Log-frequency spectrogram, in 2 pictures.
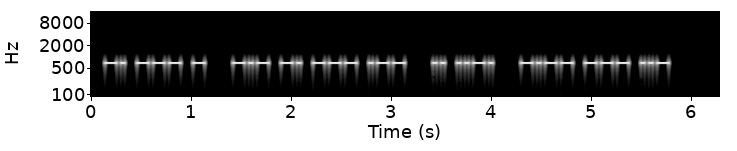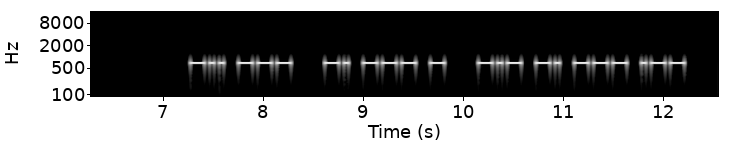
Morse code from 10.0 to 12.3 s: KNOW

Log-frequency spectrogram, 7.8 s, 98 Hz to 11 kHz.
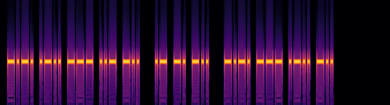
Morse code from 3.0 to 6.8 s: AND COLD

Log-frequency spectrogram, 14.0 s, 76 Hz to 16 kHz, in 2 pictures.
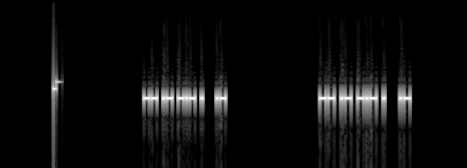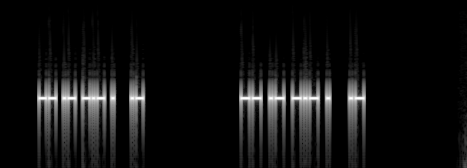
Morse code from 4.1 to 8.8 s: MAKE A MAKE

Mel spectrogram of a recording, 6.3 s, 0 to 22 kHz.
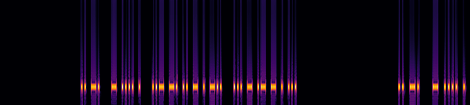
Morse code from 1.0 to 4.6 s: IN THE UNITED STATES

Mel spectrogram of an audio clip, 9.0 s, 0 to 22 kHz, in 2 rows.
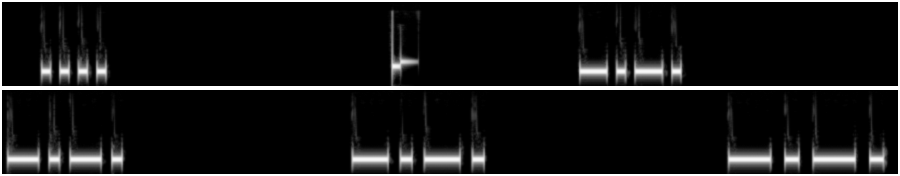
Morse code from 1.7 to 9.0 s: CCCC

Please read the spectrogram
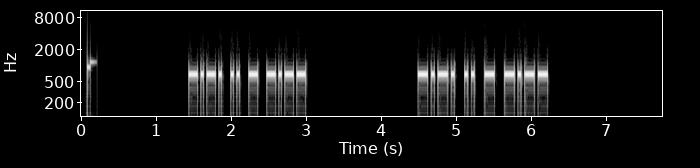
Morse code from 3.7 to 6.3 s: CITY

